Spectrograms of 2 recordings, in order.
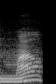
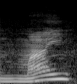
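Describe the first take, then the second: First: The word ends in an l sound. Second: The word ends in an i sound. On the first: "bukan mal" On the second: "bukan mai"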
